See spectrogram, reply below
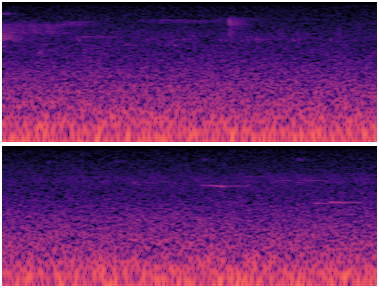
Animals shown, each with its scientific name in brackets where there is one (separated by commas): Black-throated Blue Warbler (Setophaga caerulescens), Eastern Chipmunk (Tamias striatus), Black-capped Chickadee (Poecile atricapillus), Blue Jay (Cyanocitta cristata), Red-eyed Vireo (Vireo olivaceus), Hermit Thrush (Catharus guttatus)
